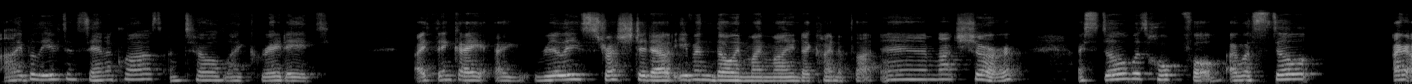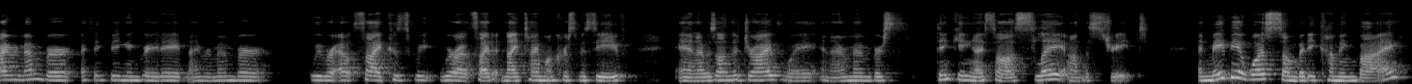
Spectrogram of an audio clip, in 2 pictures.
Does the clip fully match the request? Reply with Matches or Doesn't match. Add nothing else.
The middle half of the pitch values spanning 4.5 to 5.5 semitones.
Doesn't match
